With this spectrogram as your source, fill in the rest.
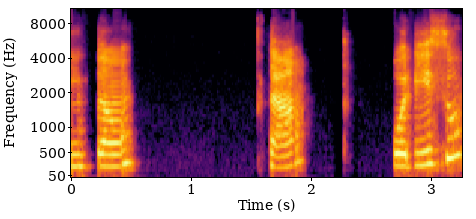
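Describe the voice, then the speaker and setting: A raised, projected voice with a bright, sharp tone at a very slow pace, in a dry, close sound with no echo. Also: woman. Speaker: nursing teacher. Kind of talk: online lecture.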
